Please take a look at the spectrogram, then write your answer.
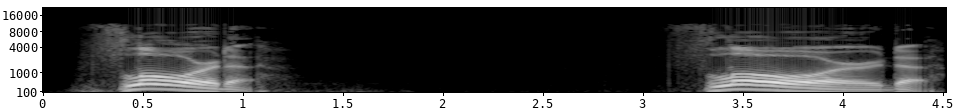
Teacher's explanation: that eye in the middle totally dropping out instead of a Florida just two quick syllables FL fla and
